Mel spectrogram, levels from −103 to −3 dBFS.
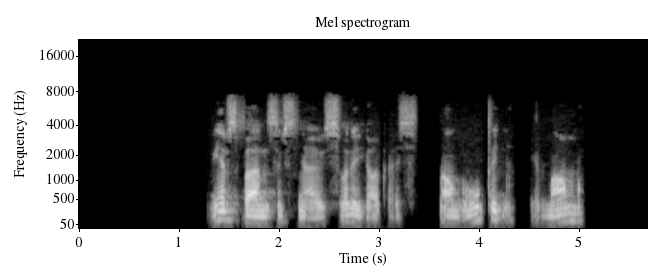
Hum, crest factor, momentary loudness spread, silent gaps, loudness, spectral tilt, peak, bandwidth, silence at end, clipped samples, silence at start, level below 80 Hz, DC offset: none; 24 dB; 14 LU; 3.38-3.59 s, 4.35-4.49 s; -25 LUFS; -4.5 dB/octave; -4 dBFS; 7.8 kHz; 0.65 s; under 0.1%; 1.3 s; -66 dBFS; under 0.1%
